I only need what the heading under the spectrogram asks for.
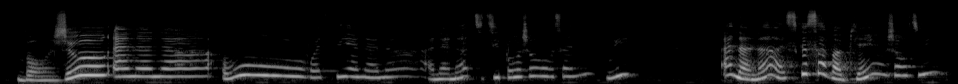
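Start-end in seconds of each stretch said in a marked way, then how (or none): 0.2-2.1 slightly raised, a bit louder voice. Greeting the puppet again after asking for more volume: a little louder. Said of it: "A little bit louder".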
